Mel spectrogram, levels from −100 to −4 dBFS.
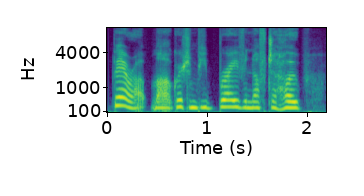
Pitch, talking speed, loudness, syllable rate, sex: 240 Hz, 245 wpm, -16 LUFS, 6.7 syllables/s, female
